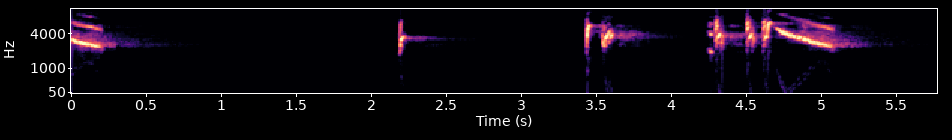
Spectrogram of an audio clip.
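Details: Song of the European goldfinch: single high, clipped notes spaced apart, then a quick cluster of chirps leading into a bright falling slur. The singer is clear and close, and the setting is quiet.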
